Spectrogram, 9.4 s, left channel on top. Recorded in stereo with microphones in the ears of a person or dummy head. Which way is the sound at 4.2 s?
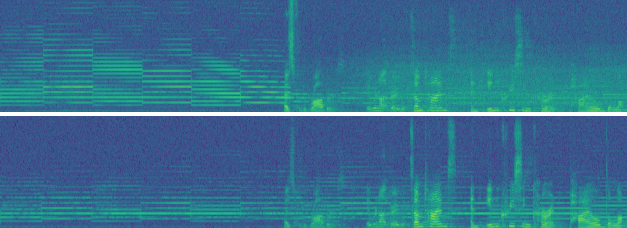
60° left (ahead or behind).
